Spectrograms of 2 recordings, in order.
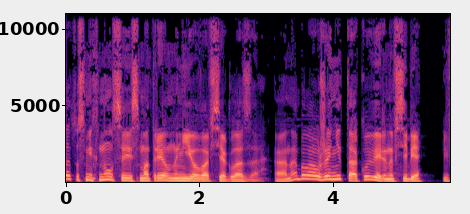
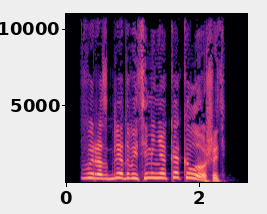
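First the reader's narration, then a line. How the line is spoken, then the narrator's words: Girl's shrill squeal. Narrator (Russian): взвизгнула девушка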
